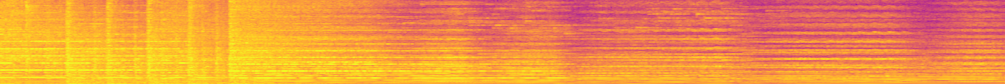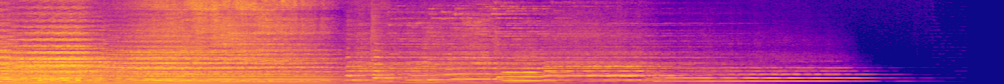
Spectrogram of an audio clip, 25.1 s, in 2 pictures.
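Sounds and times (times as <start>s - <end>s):
dramatic music: 0.0s - 19.6s.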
